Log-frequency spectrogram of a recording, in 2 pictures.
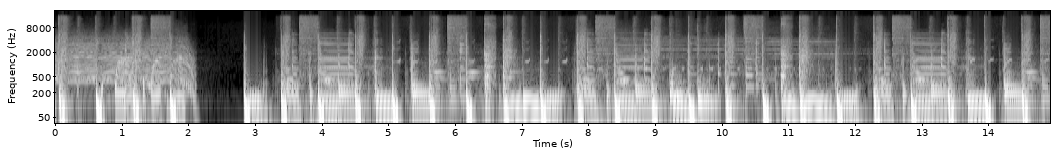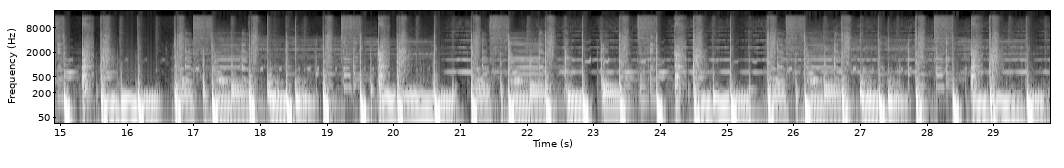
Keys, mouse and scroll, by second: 1.9 scroll down 2, 2.0 middle click, 2.2-3.0 scroll up 1, 3.0-3.8 scroll up 1, 3.8-5.9 drag, 5.9-6.7 scroll up 5, 6.0 middle click, 6.7 scroll down 3, 6.9 middle click, 7.2-14.4 drag, 15.5 scroll down 3, 15.7-20.2 middle drag, 20.2-26.8 drag, 26.8-27.3 scroll down 11, 27.3-29.8 middle drag, 28.2 scroll down 4.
